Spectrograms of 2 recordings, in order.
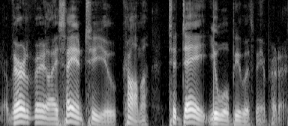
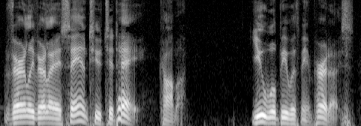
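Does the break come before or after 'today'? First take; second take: before; after. First: The break comes before the word today. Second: The break comes after the word today.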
